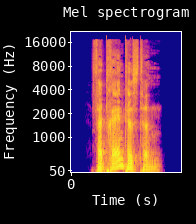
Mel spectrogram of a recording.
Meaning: 1. superlative degree of vertränt 2. inflection of vertränt: strong genitive masculine/neuter singular superlative degree
- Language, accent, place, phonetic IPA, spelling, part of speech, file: German, Germany, Berlin, [fɛɐ̯ˈtʁɛːntəstn̩], verträntesten, adjective, De-verträntesten.ogg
